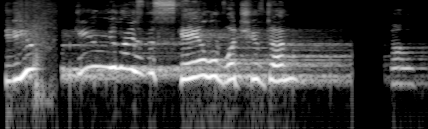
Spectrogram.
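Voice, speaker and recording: A man's voice: very high-pitched, very animated, normal speed, dark tone. A man using a cathedral reverb voice mod while playing a stern mock prosecutor in an improvised trial roleplay. He stammers and repeats words as he scolds.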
